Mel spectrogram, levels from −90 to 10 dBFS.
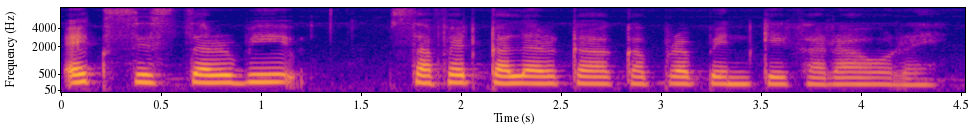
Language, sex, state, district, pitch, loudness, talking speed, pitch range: Hindi, female, Mizoram, Aizawl, 210 Hz, -17 LUFS, 170 wpm, 195-235 Hz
